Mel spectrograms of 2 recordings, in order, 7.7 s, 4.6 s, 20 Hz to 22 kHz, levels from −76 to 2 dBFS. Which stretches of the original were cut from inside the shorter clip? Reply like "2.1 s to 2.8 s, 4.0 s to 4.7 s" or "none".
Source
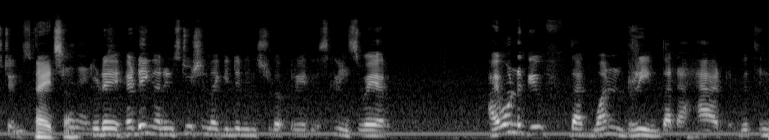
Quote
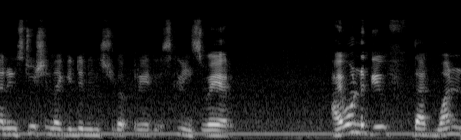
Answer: none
